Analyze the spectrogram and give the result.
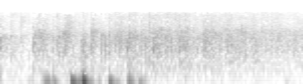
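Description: A burst of audience applause, many hands clapping at once in a dense, steady patter that swells early, then slowly thins and fades toward the end.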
